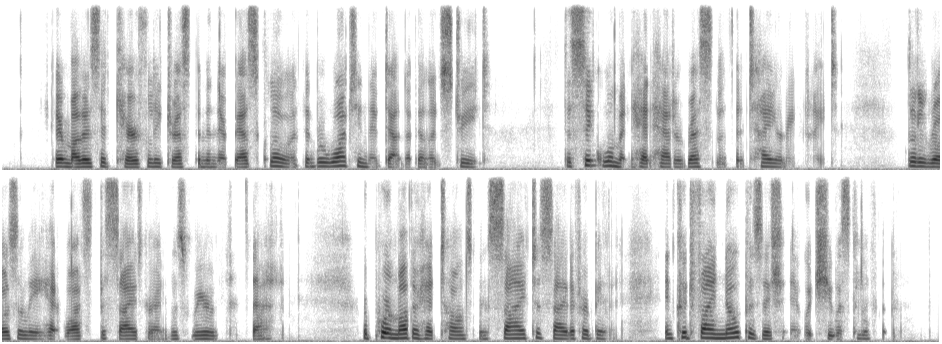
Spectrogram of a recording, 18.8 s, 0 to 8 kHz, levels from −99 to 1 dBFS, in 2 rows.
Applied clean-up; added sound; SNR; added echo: neural diffusion model UNIVERSE++.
